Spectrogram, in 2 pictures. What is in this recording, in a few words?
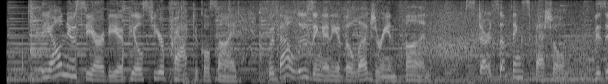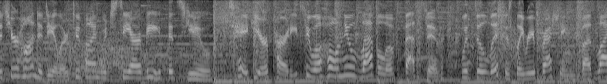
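English US female; Fremdtake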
